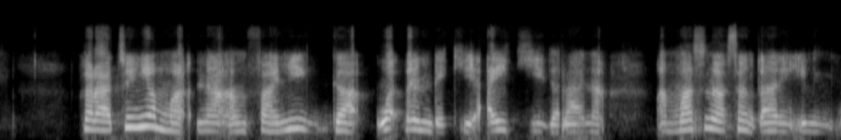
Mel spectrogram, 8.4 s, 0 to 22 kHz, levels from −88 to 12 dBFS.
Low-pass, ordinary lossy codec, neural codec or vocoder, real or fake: 10.8 kHz; Opus, 24 kbps; codec, 44.1 kHz, 2.6 kbps, DAC; fake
